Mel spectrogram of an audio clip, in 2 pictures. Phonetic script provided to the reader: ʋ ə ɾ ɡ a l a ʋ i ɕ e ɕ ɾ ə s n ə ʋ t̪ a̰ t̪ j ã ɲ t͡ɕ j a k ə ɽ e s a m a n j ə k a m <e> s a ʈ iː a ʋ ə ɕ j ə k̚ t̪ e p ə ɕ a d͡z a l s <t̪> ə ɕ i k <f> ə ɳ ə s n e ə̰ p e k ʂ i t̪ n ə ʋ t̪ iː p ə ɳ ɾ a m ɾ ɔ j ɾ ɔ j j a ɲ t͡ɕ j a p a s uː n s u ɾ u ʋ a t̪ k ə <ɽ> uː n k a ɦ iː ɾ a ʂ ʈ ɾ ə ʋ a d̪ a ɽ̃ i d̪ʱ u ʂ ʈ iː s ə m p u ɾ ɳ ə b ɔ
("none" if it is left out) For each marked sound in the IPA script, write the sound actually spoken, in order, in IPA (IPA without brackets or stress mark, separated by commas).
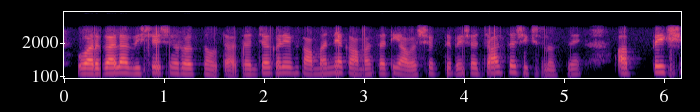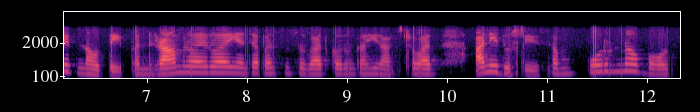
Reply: a, t̪, ʂ, ɾ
